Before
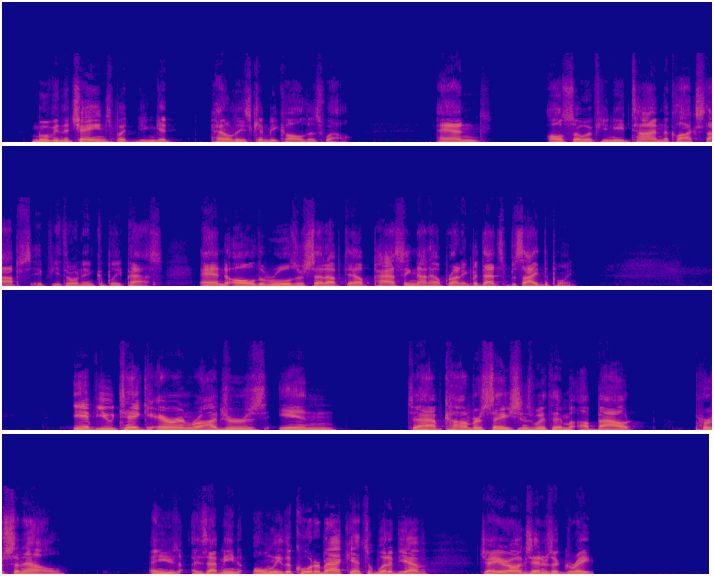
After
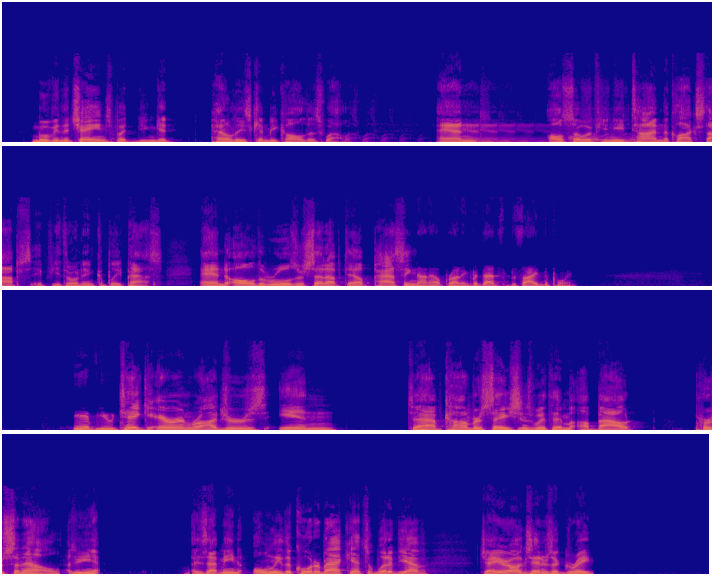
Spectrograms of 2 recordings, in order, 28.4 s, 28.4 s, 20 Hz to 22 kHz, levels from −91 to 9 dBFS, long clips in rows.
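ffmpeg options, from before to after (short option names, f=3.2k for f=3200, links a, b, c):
-filter_complex "[0:a]asettb=1/sr,asplit=3[a][b][c];[a]atrim=end=3.094[d];[b]atrim=start=3.09:end=6.48,asetpts=PTS-STARTPTS,afade=t=in:d=0.004:c=qsin,afade=t=out:st=3.386:d=0.004:c=qsin,aecho=1:1:182|364|546|728|910:0.133|0.076|0.0433|0.0247|0.0141,atrim=end_sample=149499[e];[c]atrim=start=6.476[f];[d][e]acrossfade=d=0.004:c1=hsin:c2=qsin[g];[g][f]acrossfade=d=0.004:c1=qsin:c2=hsin,asplit=3[h][i][j];[h]afade=t=out:st=11.23:d=0.02[k];[i]asuperstop=centerf=4600:order=8:qfactor=0.59,afade=t=in:st=11.23:d=0.02,afade=t=out:st=15.37:d=0.02[l];[j]afade=t=in:st=15.37:d=0.02[m];[k][l][m]amix=inputs=3:normalize=0,asplit=3[n][o][p];[n]atrim=end=21.872[q];[o]atrim=start=21.868:end=23.172,asetpts=PTS-STARTPTS,areverse[r];[p]atrim=start=23.168[s];[q][r]acrossfade=d=0.004:c1=hsin:c2=hsin[t];[t][s]acrossfade=d=0.004:c1=hsin:c2=hsin"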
